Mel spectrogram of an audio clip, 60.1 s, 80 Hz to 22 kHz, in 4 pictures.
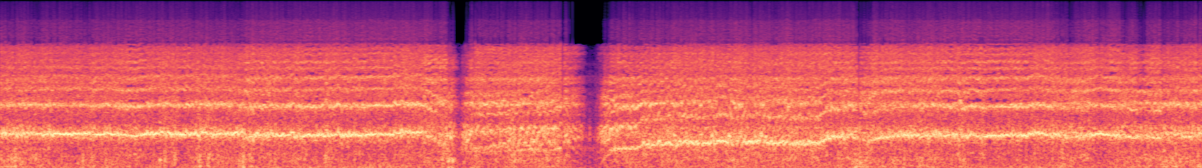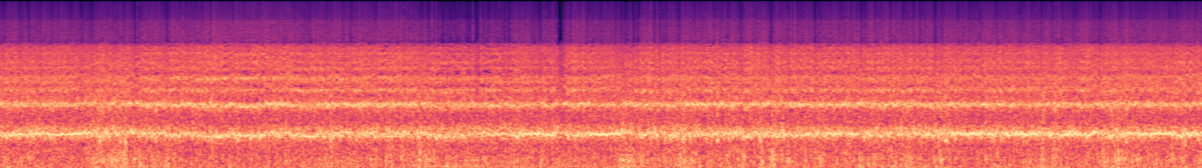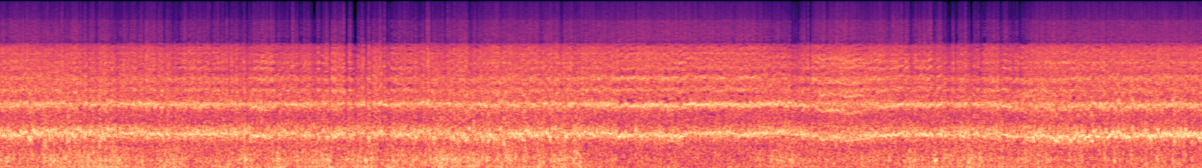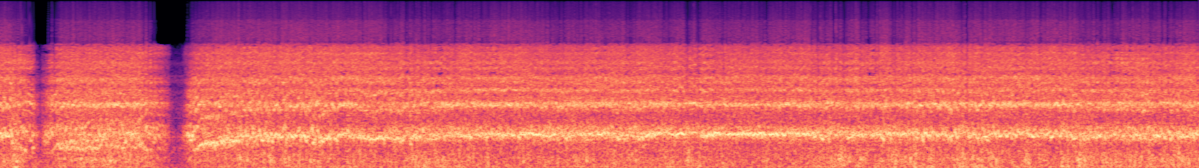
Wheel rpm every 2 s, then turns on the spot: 230, 230, 170, 90, 150, 200, 220, 230, 230, 220, 230, 230, 230, 230, 230, 240, 230, 230, 220, 230, 220, 220, 160, 110, 180, 220, 230, 230, 230, 230.
none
